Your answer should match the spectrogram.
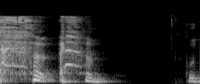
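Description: A man clearing his throat in two quick voiced bursts.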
